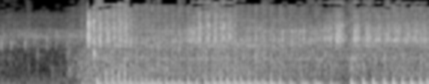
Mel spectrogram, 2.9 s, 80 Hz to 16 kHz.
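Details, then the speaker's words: Yamaha Jupiter motorcycle that used to stall below 2000 rpm, now holding about 1500 rpm without dying before carburetor adjustment; low steady putter of about three and a half pulses a second, no stumbling; normal idle. "di 1500rpm kayak gini tuh dia enggak mati ini tanda-tandanya bawa motor ini udah mau disetel"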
